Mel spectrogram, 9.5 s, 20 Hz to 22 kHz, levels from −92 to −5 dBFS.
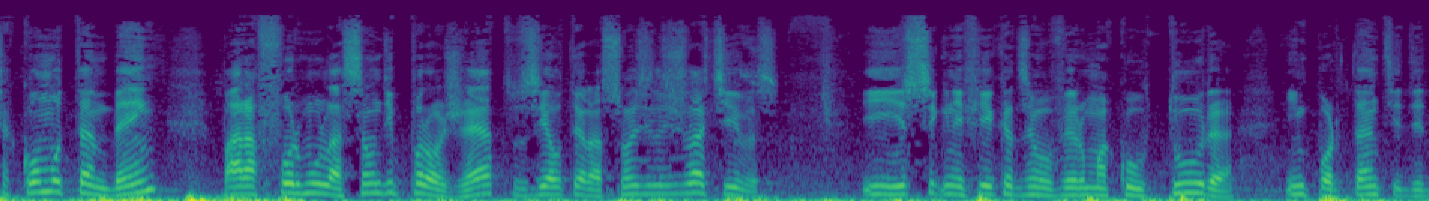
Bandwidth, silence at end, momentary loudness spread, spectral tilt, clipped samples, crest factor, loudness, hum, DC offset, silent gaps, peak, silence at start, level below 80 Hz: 13 kHz; 0 s; 9 LU; -6 dB/octave; under 0.1%; 22 dB; -32 LUFS; none; under 0.1%; none; -2 dBFS; 0 s; -28 dBFS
